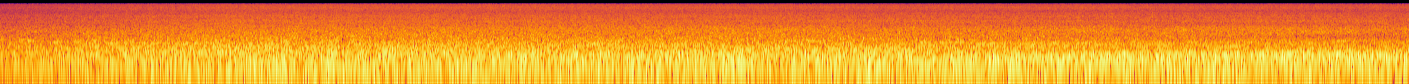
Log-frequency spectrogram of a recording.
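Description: Waterfall in strong monsoon flow, white water rushing over boulders: a steady rush that swells over the first two seconds and then holds.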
